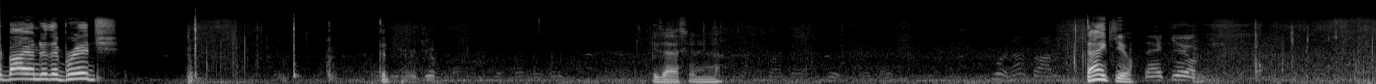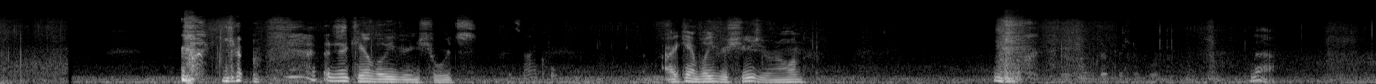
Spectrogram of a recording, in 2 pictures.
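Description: A young man talks casually nearby, outdoors.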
